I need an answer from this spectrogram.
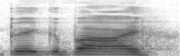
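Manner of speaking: normal talking voice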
